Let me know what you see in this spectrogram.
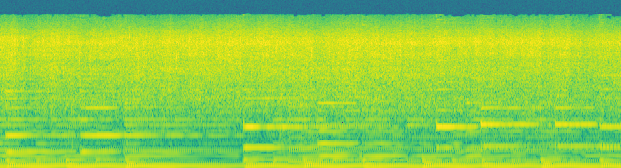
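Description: Chicken pieces and sliced onions sizzling in a frying pan as a thick blended paste is poured over them, under background music with a steady beat.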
